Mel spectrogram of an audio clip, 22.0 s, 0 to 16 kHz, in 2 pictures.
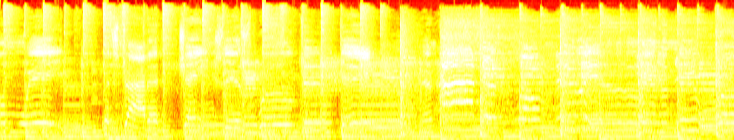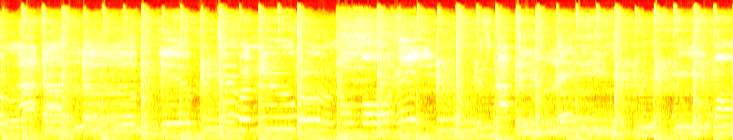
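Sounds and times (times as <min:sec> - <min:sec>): bass guitar: 0:00.0 - 0:22.0
twangy electric guitar: 0:00.0 - 0:22.0
drum beat: 0:04.0 - 0:22.0.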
